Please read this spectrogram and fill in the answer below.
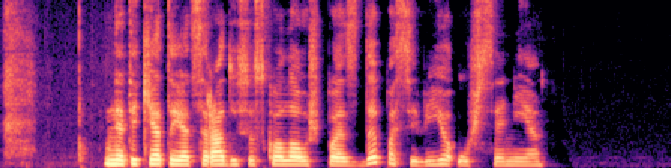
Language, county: Lithuanian, Kaunas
